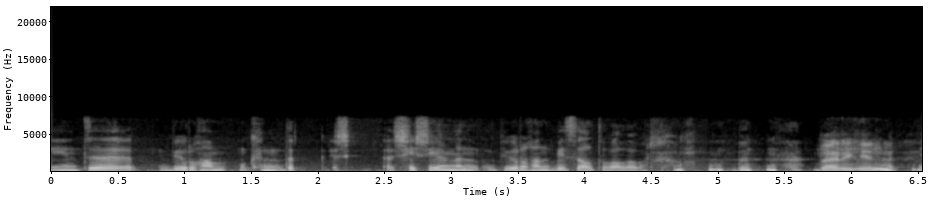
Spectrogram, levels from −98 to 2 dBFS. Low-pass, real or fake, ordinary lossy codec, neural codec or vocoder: 7.2 kHz; fake; none; codec, 16 kHz, 4 kbps, FunCodec, trained on LibriTTS, 50 frames a second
